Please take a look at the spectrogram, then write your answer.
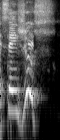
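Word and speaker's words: St-Juste: Benjamin Saint-Just. Is that how you say it? Yeah, Saint-Just. Yeah, I think it's French.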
